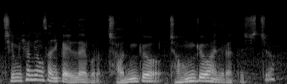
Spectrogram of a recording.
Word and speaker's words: elaborate: elaborate.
